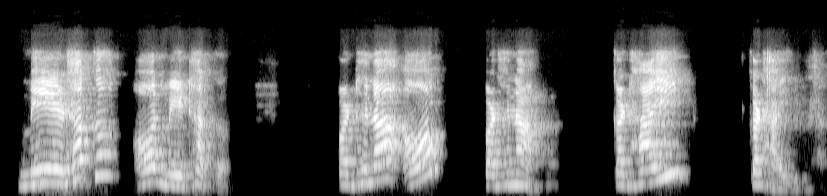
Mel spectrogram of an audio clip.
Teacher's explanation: ढ और ढ दोनों मूर्धन्य ध्वनियां हैं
